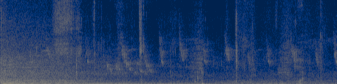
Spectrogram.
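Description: Small birds chirping, a steady run of short, high, falling chirps. Under them a low engine hum fades away over the first few seconds, and there is a single sharp tap about four seconds in.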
